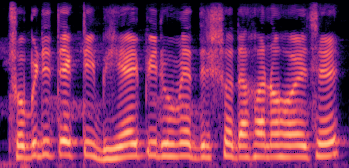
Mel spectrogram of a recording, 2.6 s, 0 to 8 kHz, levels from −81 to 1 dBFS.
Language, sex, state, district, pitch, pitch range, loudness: Bengali, male, West Bengal, Cooch Behar, 220 Hz, 205-230 Hz, -14 LUFS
